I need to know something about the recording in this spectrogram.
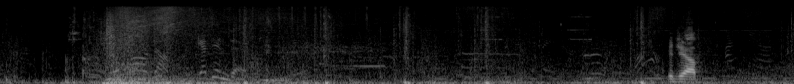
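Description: A rifle fires sharp shots in quick bursts.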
